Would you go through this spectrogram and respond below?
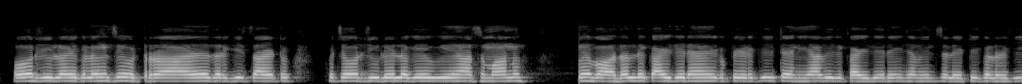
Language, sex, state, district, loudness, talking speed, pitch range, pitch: Hindi, male, Goa, North and South Goa, -18 LUFS, 215 wpm, 155-160 Hz, 155 Hz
